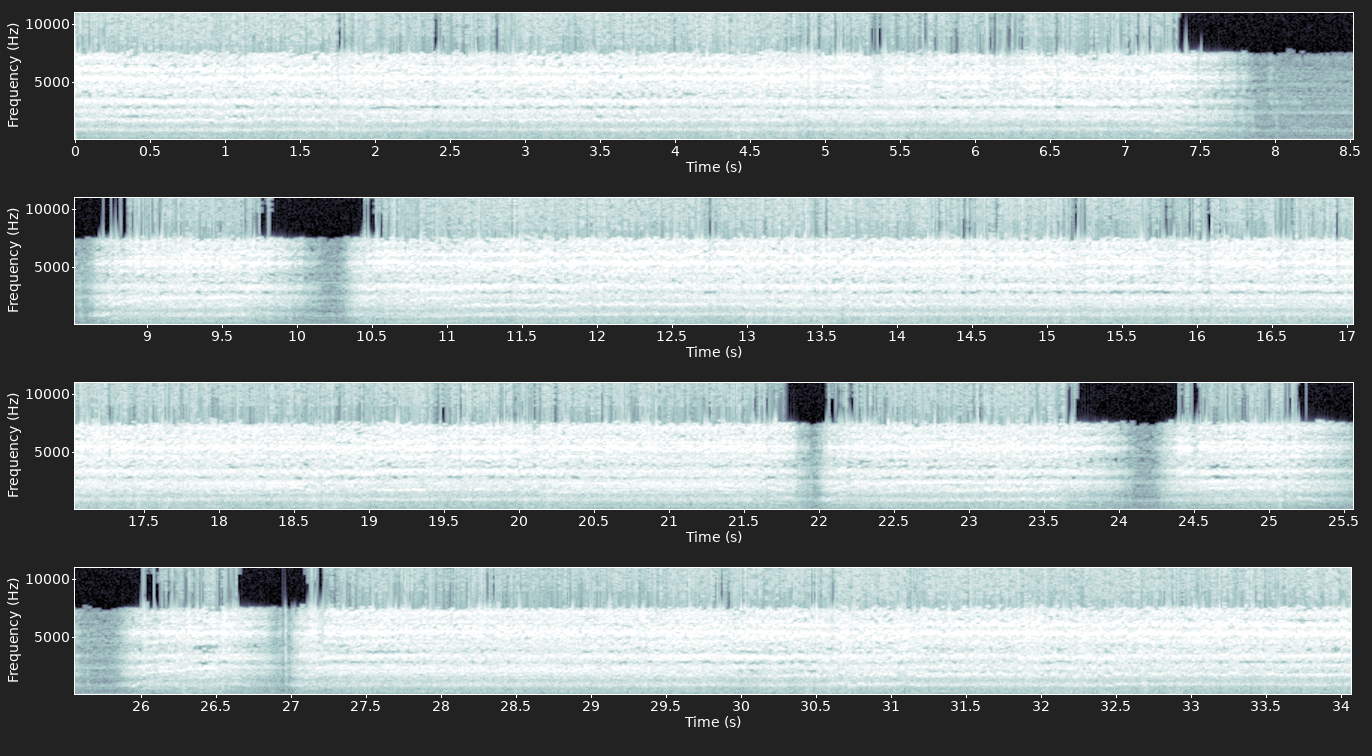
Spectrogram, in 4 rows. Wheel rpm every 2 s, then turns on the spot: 220, 230, 230, 160, 70, 140, 230, 230, 220, 220, 190, 160, 90, 110, 210, 230, 220.
none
